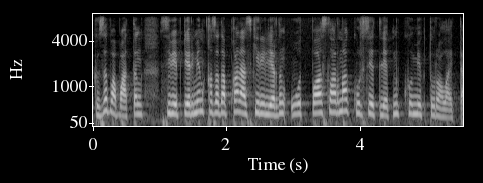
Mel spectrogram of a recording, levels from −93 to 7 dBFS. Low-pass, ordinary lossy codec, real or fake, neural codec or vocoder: 7.2 kHz; Opus, 64 kbps; real; none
